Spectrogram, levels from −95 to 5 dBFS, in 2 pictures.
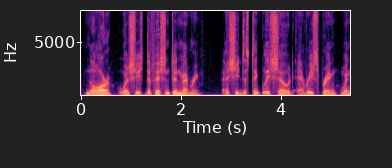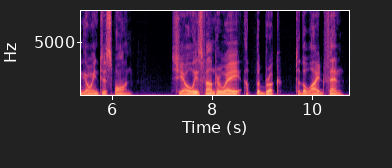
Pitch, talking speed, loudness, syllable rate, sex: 105 Hz, 155 wpm, -19 LUFS, 4.4 syllables/s, male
